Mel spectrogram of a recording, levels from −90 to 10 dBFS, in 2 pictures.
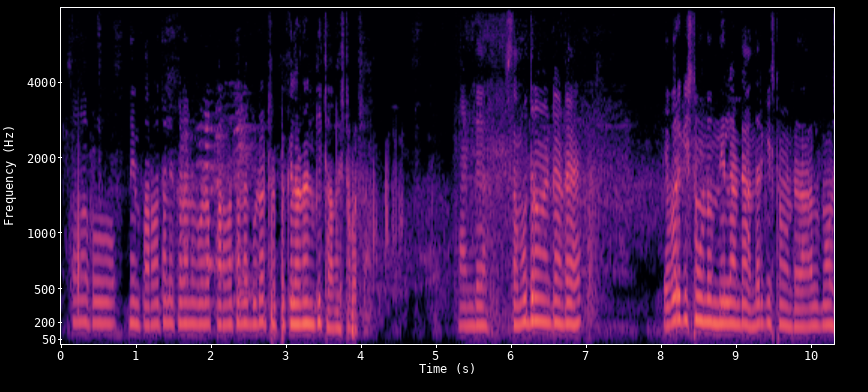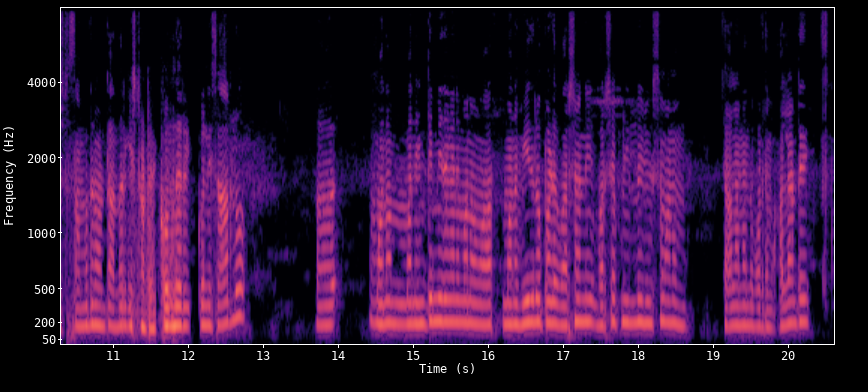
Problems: low volume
